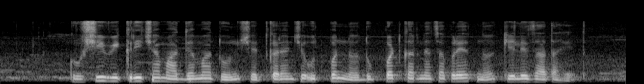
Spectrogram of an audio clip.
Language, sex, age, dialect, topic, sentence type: Marathi, male, 18-24, Standard Marathi, agriculture, statement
